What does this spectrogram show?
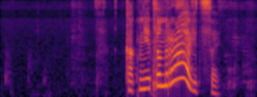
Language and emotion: Russian, positive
